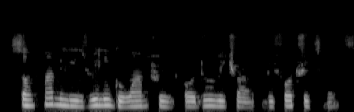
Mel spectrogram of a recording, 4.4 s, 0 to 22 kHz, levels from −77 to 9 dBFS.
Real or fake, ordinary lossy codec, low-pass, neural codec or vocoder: real; Opus, 64 kbps; 7.2 kHz; none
